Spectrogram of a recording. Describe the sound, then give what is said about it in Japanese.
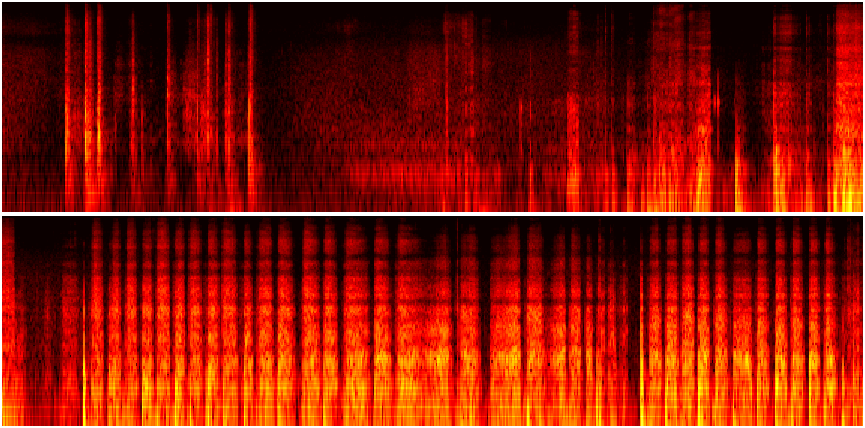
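Colored pencils scratching as someone draws. A few sparse taps and soft strokes give way to a dense, continuous run of rapid, scratchy strokes through the second half, with no talk. “色鉛筆って色合いも優しいし、音も優しくていいですよね。”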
